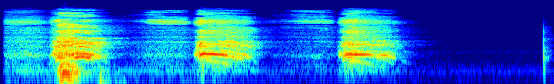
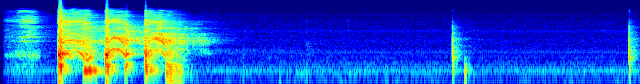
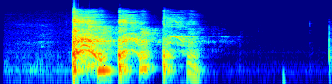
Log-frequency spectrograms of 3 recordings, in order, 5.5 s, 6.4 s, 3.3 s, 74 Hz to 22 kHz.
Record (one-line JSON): {"exhalation_length": "5.5 s", "exhalation_amplitude": 27332, "exhalation_signal_mean_std_ratio": 0.46, "three_cough_length": "6.4 s", "three_cough_amplitude": 32768, "three_cough_signal_mean_std_ratio": 0.31, "cough_length": "3.3 s", "cough_amplitude": 32768, "cough_signal_mean_std_ratio": 0.36, "survey_phase": "beta (2021-08-13 to 2022-03-07)", "age": "65+", "gender": "Male", "wearing_mask": "No", "symptom_none": true, "smoker_status": "Ex-smoker", "respiratory_condition_asthma": false, "respiratory_condition_other": false, "recruitment_source": "REACT", "submission_delay": "1 day", "covid_test_result": "Negative", "covid_test_method": "RT-qPCR"}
